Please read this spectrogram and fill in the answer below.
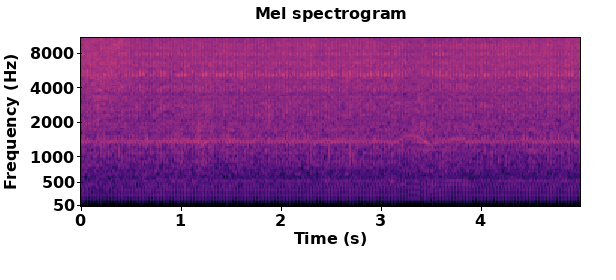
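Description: Gas-engine pressure washer running at a steady speed, with the hiss of its high-pressure water spray as the wand blasts grease off a Jeep engine bay.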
